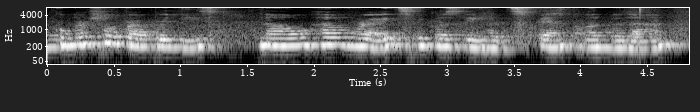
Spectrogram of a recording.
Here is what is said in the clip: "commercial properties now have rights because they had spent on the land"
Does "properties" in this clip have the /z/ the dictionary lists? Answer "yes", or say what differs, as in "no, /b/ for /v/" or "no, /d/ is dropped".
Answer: no, /s/ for /z/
